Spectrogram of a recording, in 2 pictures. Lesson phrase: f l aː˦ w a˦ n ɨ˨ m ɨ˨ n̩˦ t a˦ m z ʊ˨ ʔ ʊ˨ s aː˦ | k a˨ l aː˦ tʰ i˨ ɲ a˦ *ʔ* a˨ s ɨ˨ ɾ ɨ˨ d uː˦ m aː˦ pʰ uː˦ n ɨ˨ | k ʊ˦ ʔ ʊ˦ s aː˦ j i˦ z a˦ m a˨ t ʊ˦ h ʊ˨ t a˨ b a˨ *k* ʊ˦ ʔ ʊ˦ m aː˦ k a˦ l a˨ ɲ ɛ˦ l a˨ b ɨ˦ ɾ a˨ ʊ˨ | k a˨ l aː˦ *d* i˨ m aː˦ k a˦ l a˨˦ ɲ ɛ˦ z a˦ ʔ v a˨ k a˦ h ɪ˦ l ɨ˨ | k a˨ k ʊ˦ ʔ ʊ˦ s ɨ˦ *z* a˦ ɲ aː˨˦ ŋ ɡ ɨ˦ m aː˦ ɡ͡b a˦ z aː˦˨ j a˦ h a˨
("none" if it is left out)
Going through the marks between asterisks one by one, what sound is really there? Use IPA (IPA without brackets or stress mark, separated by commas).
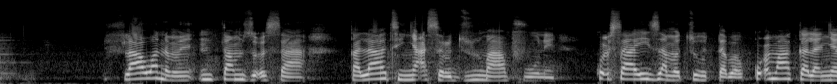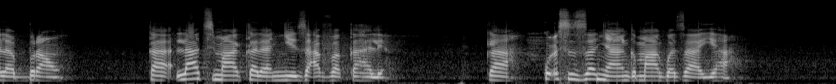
ʔ, k, t, z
